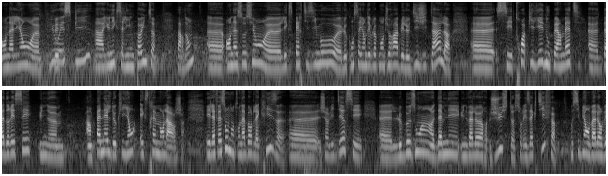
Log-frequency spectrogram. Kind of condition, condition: setting, busy venue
